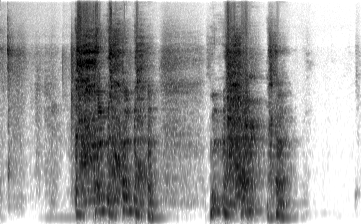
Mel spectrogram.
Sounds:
Cough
